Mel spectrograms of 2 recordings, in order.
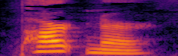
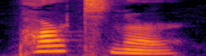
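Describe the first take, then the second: First: The T is cut off in the throat. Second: The T is a normal, fully released T. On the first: The speaker calls it right. "correctly with the T as a glottal stop" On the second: The speaker calls it wrong. "pronounced incorrectly with a normal T sound"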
